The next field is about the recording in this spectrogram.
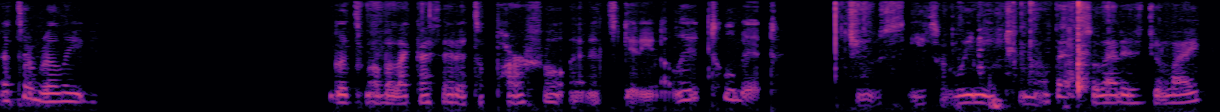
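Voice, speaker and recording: Lady rambling through her wax melts at home, kinda gravelly, soft murmured asides. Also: low voice, moderate pace, a little hiss or hum, poor audio. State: a little out of breath. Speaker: wax melt vlogger. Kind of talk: casual chat. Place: home room with oil diffuser.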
